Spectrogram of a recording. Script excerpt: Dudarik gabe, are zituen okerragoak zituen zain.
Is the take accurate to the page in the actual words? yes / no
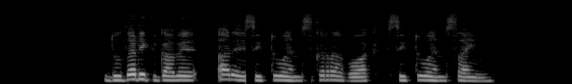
yes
